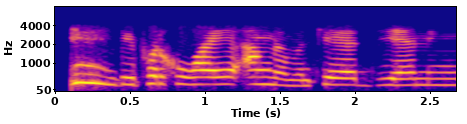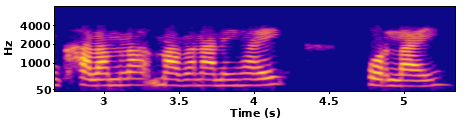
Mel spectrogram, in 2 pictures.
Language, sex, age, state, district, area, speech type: Bodo, female, 45-60, Assam, Kokrajhar, rural, conversation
